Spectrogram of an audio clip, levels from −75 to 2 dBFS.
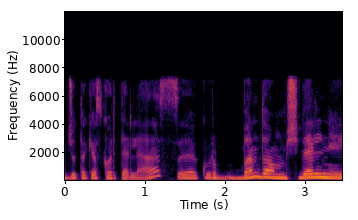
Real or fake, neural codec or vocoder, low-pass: real; none; 7.2 kHz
